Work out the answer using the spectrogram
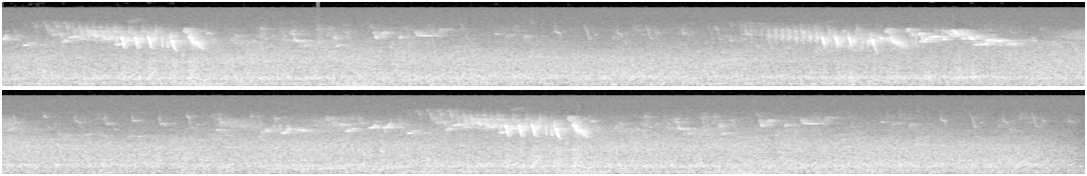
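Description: Songbird singing over a steady outdoor hiss: a short, fast trilled phrase comes three times, about nine seconds apart, with fainter chirps in between.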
